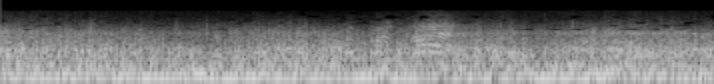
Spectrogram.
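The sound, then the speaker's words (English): A tube of nitroglycerin explodes near the water with a loud, sustained roar, a dense rumbling blast that stays steady and heavy for a few seconds without fading. “Sounded like an explosion down near the water.”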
